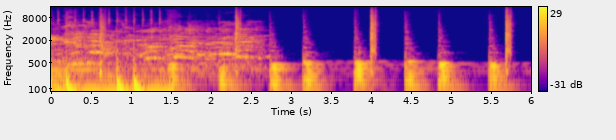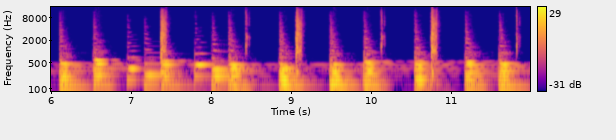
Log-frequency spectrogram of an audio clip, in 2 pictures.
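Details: A steady electronic beat with deep bass hits and layered synth chords, preceded by a brief burst of mixed noise; no animal voice stands out.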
